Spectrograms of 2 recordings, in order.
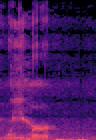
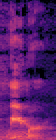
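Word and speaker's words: Wiemer: and Joey Weimer Weimer no it's weemer Weimer it's Wimer to me Weimer does yeah well no I'm going by the official pronunciation I I watched I watched a couple Brewers games and they said weemer I'm going by his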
